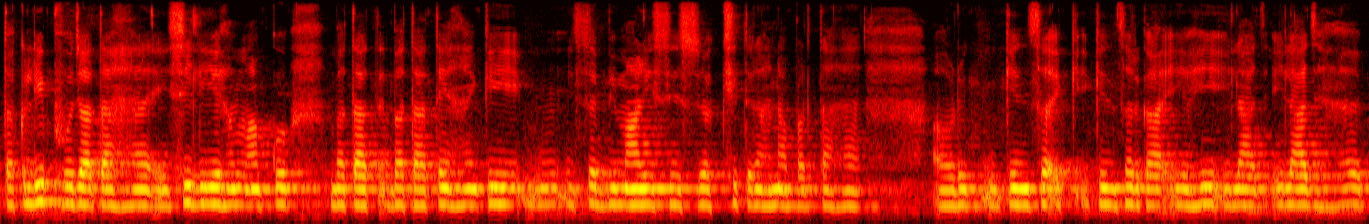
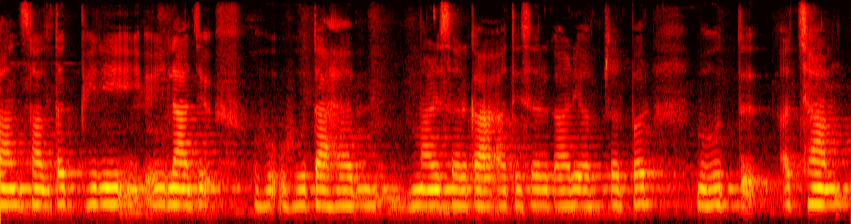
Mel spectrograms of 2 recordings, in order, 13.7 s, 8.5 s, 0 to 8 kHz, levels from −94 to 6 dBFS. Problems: constant background noise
